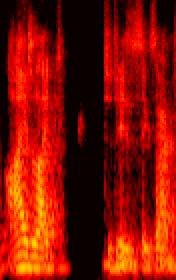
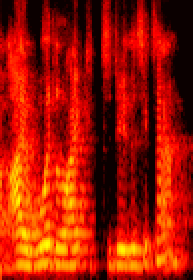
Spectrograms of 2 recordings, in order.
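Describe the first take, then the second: First: The words 'I would' are contracted to 'I'd'. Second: The words 'I would' are said in full. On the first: The speaker calls it right. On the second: The speaker calls it wrong.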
